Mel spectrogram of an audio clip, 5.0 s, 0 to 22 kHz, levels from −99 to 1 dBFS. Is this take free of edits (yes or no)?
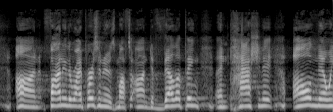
no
